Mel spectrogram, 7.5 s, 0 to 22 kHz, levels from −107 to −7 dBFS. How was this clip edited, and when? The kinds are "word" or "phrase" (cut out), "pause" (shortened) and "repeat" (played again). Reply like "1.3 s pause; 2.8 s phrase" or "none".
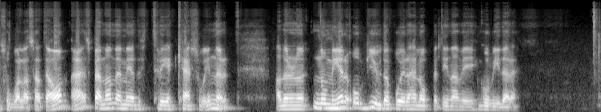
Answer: none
